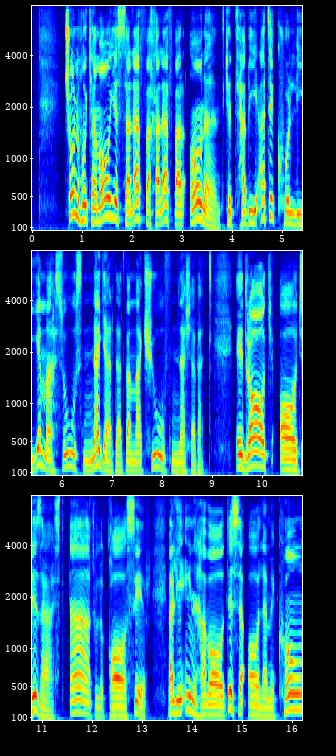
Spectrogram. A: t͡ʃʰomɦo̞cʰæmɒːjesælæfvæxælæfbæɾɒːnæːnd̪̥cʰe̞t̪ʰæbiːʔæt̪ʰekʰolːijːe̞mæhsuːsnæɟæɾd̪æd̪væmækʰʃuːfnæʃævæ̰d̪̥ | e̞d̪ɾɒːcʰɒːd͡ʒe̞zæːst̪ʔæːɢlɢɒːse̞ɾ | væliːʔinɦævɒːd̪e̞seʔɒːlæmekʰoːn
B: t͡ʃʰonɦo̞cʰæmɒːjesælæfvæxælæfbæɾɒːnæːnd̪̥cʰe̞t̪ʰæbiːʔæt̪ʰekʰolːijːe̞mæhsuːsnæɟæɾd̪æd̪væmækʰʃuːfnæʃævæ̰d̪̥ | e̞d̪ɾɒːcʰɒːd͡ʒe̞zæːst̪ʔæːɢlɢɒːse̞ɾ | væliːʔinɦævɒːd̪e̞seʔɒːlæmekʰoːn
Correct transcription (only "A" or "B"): B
